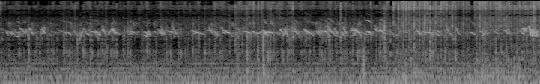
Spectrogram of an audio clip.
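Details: Newly hatched chicks cheeping loudly, a fast even series of short bright peeps from several babies, rising in intensity toward the end, low hum throughout.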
